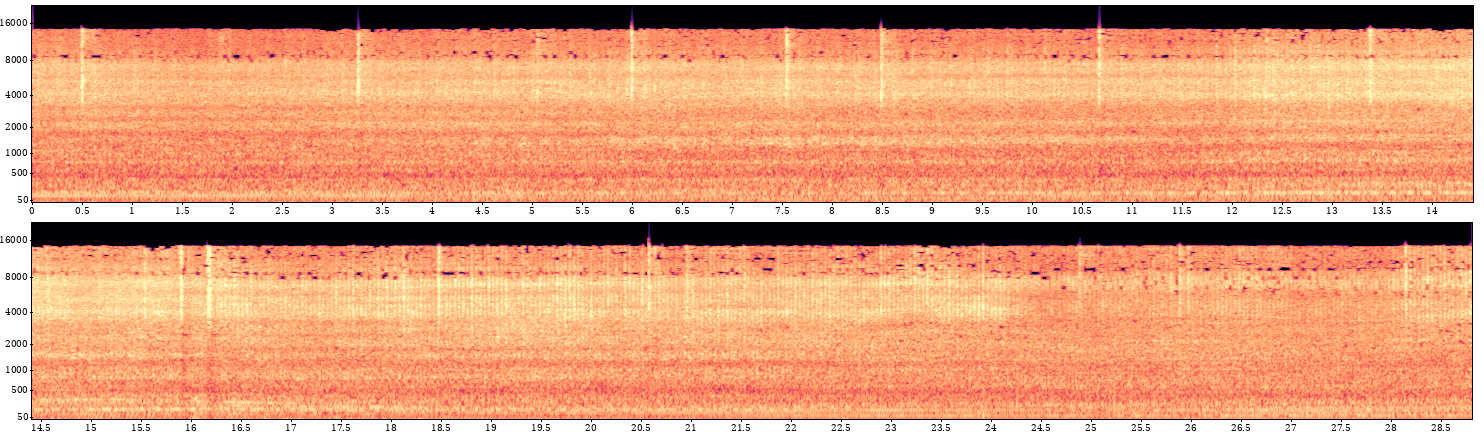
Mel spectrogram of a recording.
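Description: Inside a moving KRL electric commuter train: a steady hum from the train and the noise of its wheels on the rails, with occasional clicks. The hum shifts in pitch about halfway through.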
